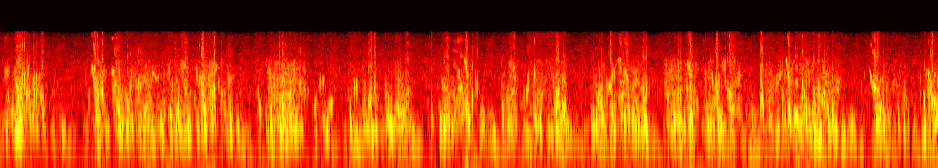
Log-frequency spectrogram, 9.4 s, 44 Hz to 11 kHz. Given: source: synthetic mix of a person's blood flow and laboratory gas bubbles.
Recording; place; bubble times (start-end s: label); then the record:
Doppler ultrasound of blood flow; precordium
0.02-0.48 s: bubbles
0.84-2.41 s: bubbles
2.54-3.37 s: bubbles
3.47-4.12 s: bubbles
4.30-4.80 s: bubbles
5.00-5.70 s: bubbles
5.80-6.53 s: bubbles
6.62-7.43 s: bubbles
7.57-8.42 s: bubbles
8.55-9.09 s: bubbles
9.19-9.39 s: bubbles
From the record:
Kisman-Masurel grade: 444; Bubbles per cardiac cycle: continuous sound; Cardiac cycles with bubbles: 100%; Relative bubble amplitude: maximal (0.775 to 0.999); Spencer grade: 4 (maximum detectable bubble signal sounding continuously throughout systole and diastole of every cardiac period, and overriding the amplitude of the normal cardiac signals); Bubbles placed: anywhere in the cardiac cycle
